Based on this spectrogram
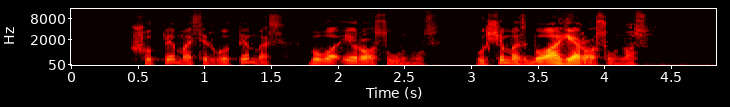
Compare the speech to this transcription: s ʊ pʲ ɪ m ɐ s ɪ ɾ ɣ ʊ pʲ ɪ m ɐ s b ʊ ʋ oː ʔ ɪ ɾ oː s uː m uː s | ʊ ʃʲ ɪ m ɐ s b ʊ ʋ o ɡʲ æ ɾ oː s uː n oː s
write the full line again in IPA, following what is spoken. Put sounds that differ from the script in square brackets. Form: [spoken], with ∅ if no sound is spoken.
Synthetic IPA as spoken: [ʃ] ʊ pʲ ɪ m ɐ s ɪ ɾ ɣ ʊ pʲ ɪ m ɐ s b ʊ ʋ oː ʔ ɪ ɾ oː s uː [n] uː s | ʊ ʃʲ ɪ m ɐ s b ʊ ʋ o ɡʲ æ ɾ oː s uː n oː s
